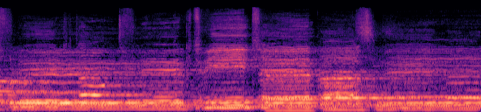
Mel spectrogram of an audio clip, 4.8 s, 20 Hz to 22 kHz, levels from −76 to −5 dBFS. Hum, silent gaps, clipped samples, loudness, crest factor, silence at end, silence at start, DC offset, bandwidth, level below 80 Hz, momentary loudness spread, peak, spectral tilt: none; none; under 0.1%; -20 LUFS; 14 dB; 0 s; 0 s; under 0.1%; 16.5 kHz; -52 dBFS; 6 LU; -6 dBFS; -5.5 dB/octave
